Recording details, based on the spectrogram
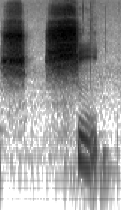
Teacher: Sheet is the constant airflow, so you don't want to stop the airflow. Shh, it's like shh, sheet.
